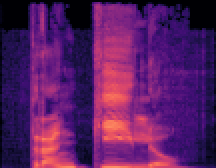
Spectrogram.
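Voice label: "tranquilo", slow, Spanish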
